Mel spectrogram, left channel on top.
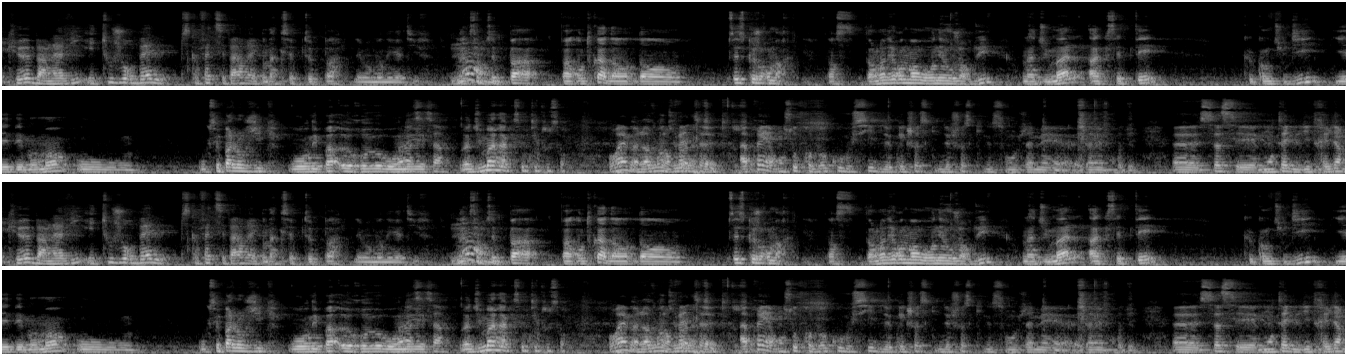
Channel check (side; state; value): both; identical; correlation 1.00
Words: que la vie est toujours belle, parce qu'en fait, c'est pas vrai. On n'accepte pas les moments négatifs. On Non. n'accepte pas... Enfin, en tout cas, c'est ce que je remarque. Dans l'environnement où on est aujourd'hui, on a du mal à accepter que, comme tu dis, il y ait des moments où c'est pas logique, où on n'est pas heureux, où Voilà, c'est ça. on a du mal à accepter tout ça. Ouais, mais alors Vraiment qu'en du mal à fait, accepter tout ça. après, on souffre beaucoup aussi de de choses qui ne sont jamais produites. Ça, c'est Montaigne le dit très bien.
